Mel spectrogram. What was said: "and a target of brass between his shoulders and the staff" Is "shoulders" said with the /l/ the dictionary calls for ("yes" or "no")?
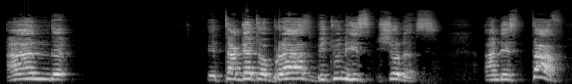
no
